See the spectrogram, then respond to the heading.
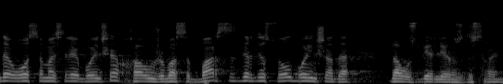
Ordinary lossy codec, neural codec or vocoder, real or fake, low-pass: none; none; real; 7.2 kHz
